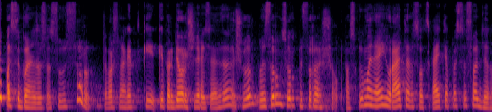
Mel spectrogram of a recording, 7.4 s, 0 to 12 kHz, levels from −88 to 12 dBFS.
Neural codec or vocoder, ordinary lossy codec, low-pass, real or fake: codec, 44.1 kHz, 3.4 kbps, Pupu-Codec; MP3, 96 kbps; 10.8 kHz; fake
